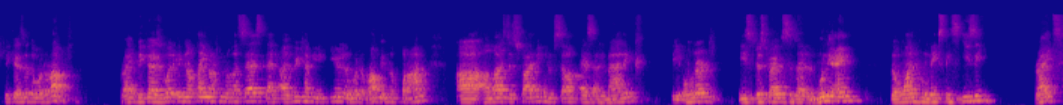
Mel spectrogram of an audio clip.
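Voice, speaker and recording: High-voiced male lecturer in an echoey room. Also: steady tone, fairly quick, recorded from a distance. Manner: explains word by word, checks in with "right?". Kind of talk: religious lecture with audience questions.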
